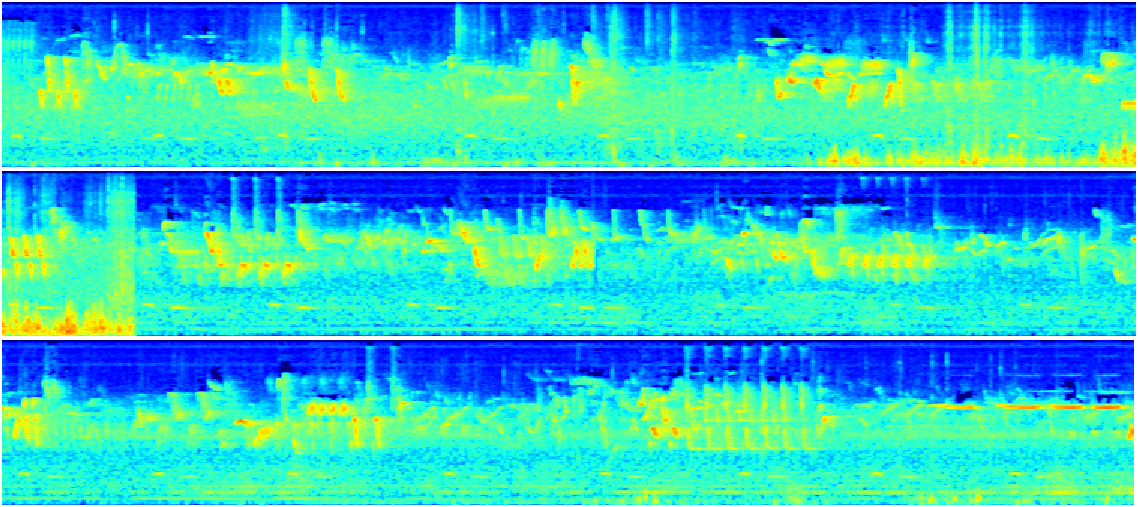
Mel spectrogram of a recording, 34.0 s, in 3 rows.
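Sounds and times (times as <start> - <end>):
songbirds trilling and chirping: 0.0 - 34.0.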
